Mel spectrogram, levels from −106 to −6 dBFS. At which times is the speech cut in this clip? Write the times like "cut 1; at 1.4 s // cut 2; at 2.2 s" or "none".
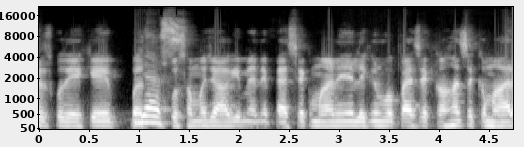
none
